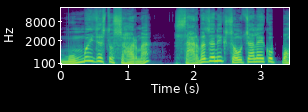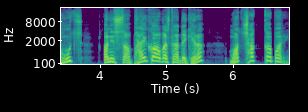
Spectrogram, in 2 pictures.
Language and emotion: Nepali, surprised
